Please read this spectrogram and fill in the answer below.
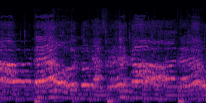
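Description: Mixed choir of men's and women's voices singing an Ethiopian Orthodox hymn (mezmur) in Amharic, with a low drum beat thumping about once a second underneath.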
